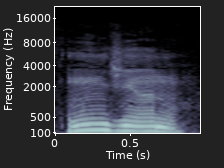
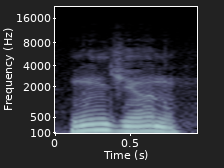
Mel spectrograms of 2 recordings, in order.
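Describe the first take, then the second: No difference in how they are said.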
